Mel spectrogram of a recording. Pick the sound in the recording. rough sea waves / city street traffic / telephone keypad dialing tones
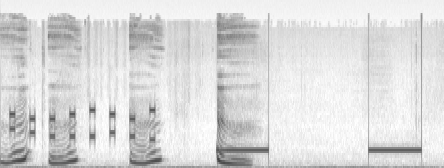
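telephone keypad dialing tones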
